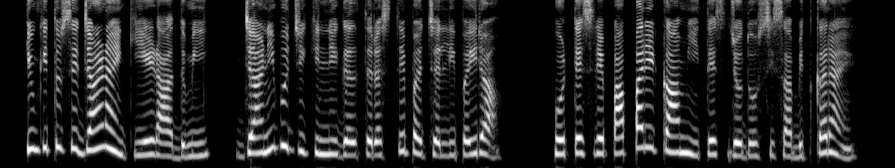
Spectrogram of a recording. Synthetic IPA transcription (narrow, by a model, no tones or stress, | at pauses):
kjũːkit̪ʊsed͡ʒaːɽ̃ãːẽkieːɽaːd̪mi | d͡ʒaːɽ̃ibʊd͡ʒikɪneɡɐlət̪ɾɐst̪epɐɾt͡ʃɐlipɐiɾaː | ɦoːɾt̪eːsɾepaːpaɾekaːmɦit̪eːsd͡ʒod̪oːsisaːbɪt̪kɐɾãːẽː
